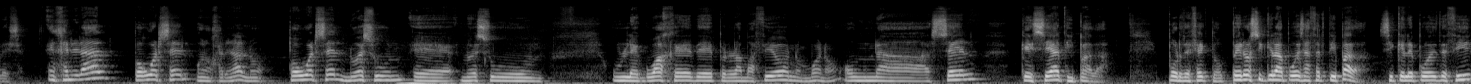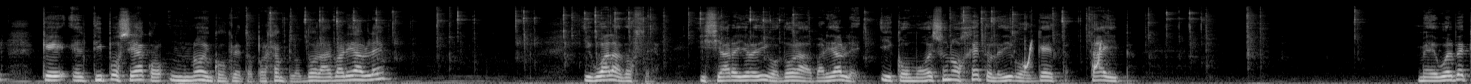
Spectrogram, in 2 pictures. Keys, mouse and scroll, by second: 17.1-27.2 typing, 17.1 scroll down 1.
